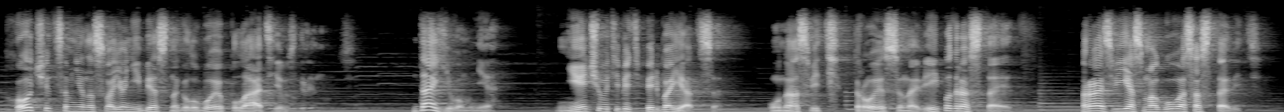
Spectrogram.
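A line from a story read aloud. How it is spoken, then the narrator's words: Gentle fairy speaking. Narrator (Russian): говорит фея ласково мужу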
